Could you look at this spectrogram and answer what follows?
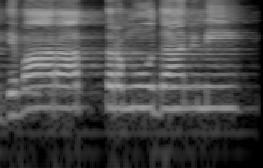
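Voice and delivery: slow, solemn Bible quote; stately, unhurried intoning of a verse; scripture recitation. Acted. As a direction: draw the verse out reverently. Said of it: "అన్నాడు".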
